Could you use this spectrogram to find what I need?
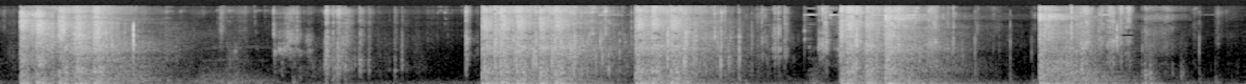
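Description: A pistol magazine clicks out and snaps back in.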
